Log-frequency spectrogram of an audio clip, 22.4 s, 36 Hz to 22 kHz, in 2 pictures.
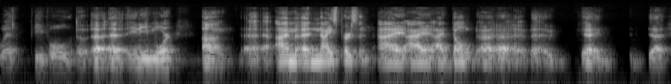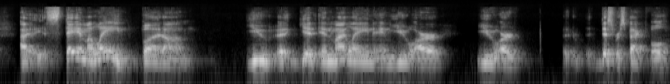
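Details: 47-year-old man with aphasia, a mix of Broca's and Wernicke's, after a massive stroke 6 years ago, with strokes and seizures; he relearned to talk and still has word-finding blocks.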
